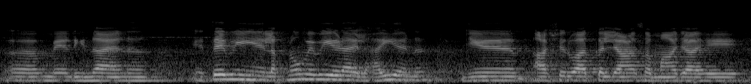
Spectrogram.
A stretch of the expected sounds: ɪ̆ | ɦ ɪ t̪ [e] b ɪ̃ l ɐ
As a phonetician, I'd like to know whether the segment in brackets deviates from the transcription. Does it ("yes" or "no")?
no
